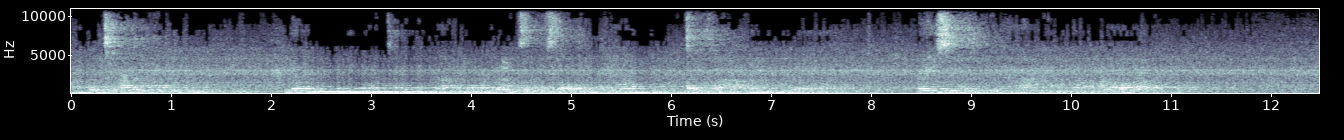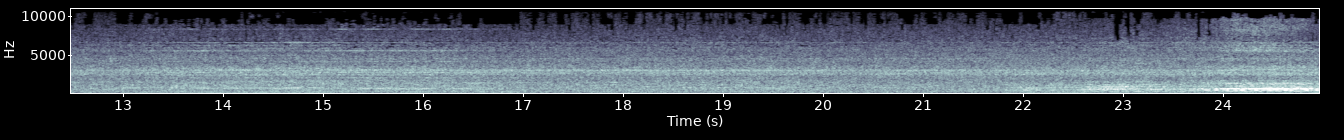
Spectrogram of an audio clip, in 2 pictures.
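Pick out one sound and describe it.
A large choir sings, echoing through a big hall.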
